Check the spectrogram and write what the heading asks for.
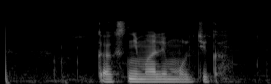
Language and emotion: Russian, neutral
